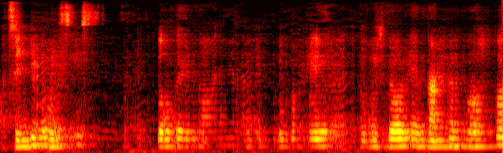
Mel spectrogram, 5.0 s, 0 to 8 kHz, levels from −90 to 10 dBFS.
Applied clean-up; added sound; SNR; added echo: neural mask model DeepFilterNet 3.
